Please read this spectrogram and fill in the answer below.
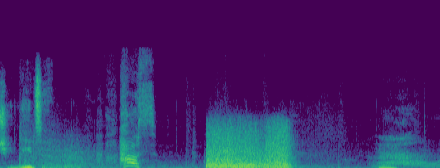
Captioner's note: gunshots; sighs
